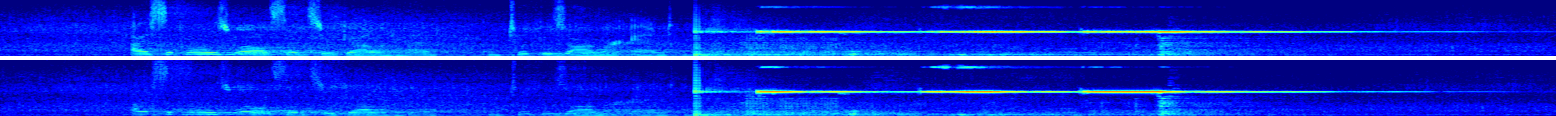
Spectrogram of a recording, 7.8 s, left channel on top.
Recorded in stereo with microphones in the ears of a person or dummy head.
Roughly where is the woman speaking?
Left.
